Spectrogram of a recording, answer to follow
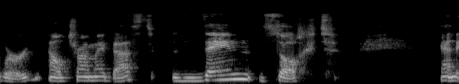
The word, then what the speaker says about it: Sehnsucht: Sehnsucht. And it's spelled Sehnsucht. Sehnsucht.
